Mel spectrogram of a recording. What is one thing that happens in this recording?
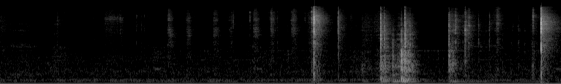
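Scissors snip through paper with sharp little clicks.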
